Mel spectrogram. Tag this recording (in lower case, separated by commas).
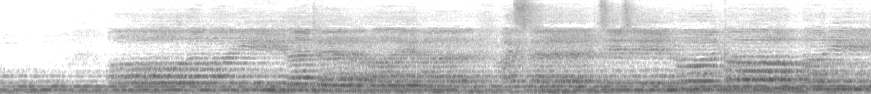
music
